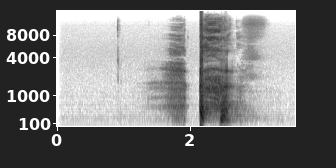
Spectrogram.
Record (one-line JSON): {"cough_length": "3.6 s", "cough_amplitude": 32768, "cough_signal_mean_std_ratio": 0.31, "survey_phase": "beta (2021-08-13 to 2022-03-07)", "age": "65+", "gender": "Male", "wearing_mask": "No", "symptom_cough_any": true, "symptom_shortness_of_breath": true, "symptom_fatigue": true, "symptom_headache": true, "symptom_onset": "8 days", "smoker_status": "Never smoked", "respiratory_condition_asthma": false, "respiratory_condition_other": false, "recruitment_source": "REACT", "submission_delay": "1 day", "covid_test_result": "Negative", "covid_test_method": "RT-qPCR"}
